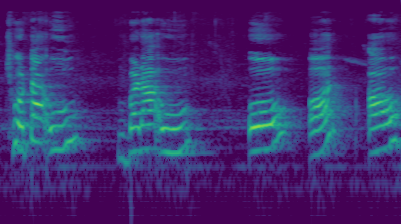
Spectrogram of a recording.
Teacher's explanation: पश्च स्वर कहलाता है जीभ का पिछला भाग जहां पर थोड़ा सा उठता है। इसमें छोटा ऊ, बड़ा ऊ, ओ और औ शब्द आता है।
